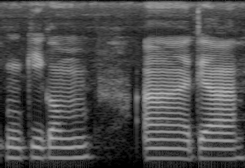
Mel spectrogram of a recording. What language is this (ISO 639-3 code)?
asm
